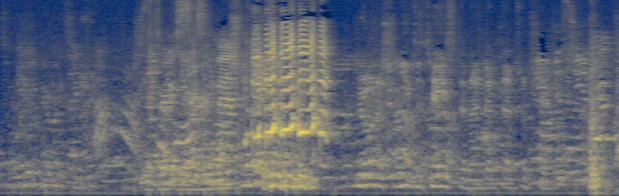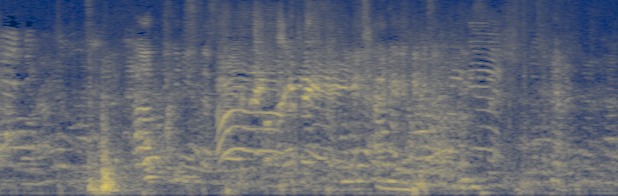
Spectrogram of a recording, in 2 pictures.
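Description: A baby babbles nearby.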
